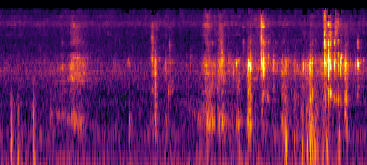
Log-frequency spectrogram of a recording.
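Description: A person chewing a mouthful of boiled bracken fern (gosari) taken from soup, with irregular small wet mouth clicks that grow denser and louder in the second half. It is soft and tender to chew.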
